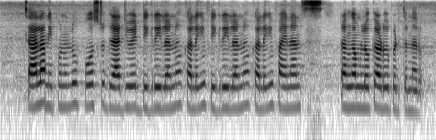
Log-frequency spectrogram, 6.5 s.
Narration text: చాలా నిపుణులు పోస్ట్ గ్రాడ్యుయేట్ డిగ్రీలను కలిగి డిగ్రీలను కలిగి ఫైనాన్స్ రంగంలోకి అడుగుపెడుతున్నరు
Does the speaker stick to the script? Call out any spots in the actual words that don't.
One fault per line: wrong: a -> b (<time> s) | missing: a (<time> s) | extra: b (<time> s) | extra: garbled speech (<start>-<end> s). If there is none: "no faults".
no faults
